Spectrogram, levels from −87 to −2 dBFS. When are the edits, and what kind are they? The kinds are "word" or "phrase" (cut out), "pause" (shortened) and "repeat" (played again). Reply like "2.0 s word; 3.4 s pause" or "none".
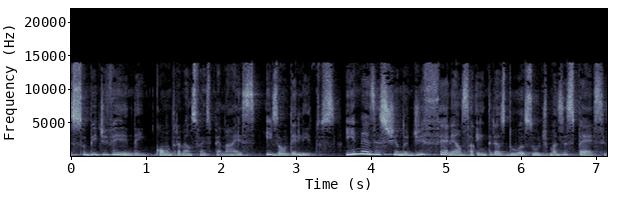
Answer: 1.1 s word; 2.7 s word; 3.6 s pause; 5.4 s word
